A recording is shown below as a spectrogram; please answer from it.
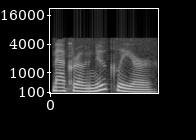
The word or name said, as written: macronuclear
